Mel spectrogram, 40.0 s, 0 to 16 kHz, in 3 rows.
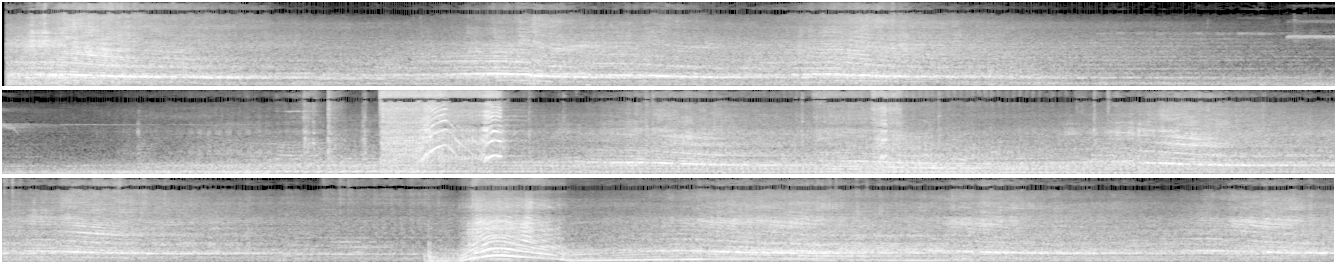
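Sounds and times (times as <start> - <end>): motorcycles screaming past: 17.1 - 18.6, 21.4 - 23.6, 31.1 - 36.8
motorcycle engine revving: 19.6 - 25.7, 30.8 - 36.0.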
